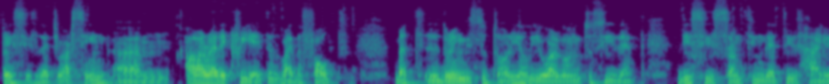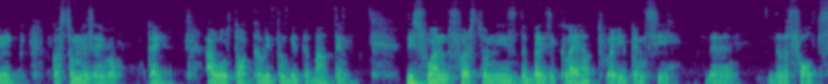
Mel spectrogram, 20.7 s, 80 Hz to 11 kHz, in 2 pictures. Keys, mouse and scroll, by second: 4.6-19.0 drag, 19.0-20.7 middle drag.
